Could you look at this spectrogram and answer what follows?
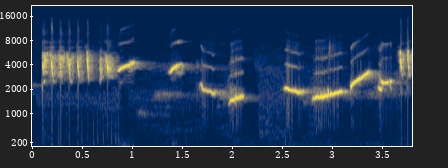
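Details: White-rumped shama song with bar-winged prinia fill, opening with a rapid buzzy trill followed by spaced slurred whistles, rising notes and a closing trill.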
